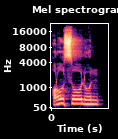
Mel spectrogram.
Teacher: রয়ের উপরে পেশ এসেছে, তাহলে র হরফটিকে মোটা করে পড়তে হবে।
